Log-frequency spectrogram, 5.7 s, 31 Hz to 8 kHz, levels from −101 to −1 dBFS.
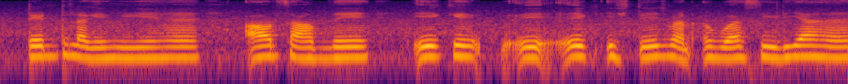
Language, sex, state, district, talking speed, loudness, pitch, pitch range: Hindi, male, Bihar, Kishanganj, 150 wpm, -24 LUFS, 180 Hz, 180-190 Hz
